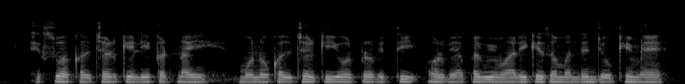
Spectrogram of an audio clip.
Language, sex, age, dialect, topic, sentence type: Hindi, male, 36-40, Awadhi Bundeli, agriculture, statement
